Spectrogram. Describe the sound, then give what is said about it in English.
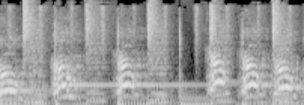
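Recorded dog barks pitched into a melody, a rapid string of bow-wow yelps following a bouncy Christmas tune in steady rhythm, loud with no talking. “I'm going to play this at home for my dog and freak him out.”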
